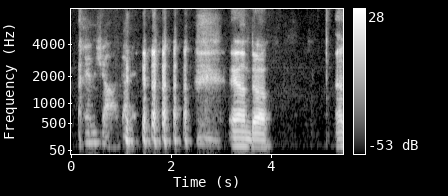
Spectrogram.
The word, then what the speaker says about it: MSHA: It's pronounced MSHA. MSHA, got it.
